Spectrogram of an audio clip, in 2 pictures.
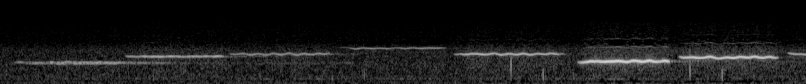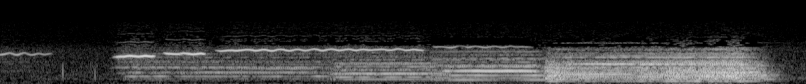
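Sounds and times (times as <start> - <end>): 
whistled signature tune for a radio program: 0.1 - 8.6, 9.2 - 16.1
sustained instrumental tones: 9.2 - 16.1.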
